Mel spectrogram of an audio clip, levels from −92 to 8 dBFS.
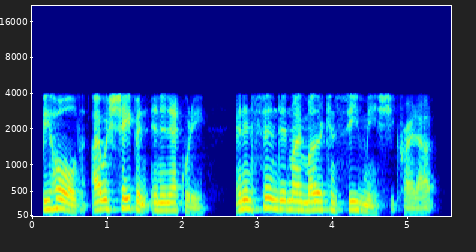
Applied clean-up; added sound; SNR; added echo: none; none; none; none.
